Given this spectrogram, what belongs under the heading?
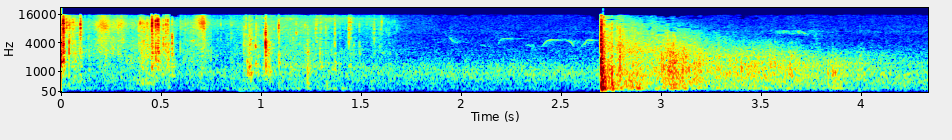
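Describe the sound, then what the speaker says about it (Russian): A single sniper rifle shot in the video game Escape from Tarkov booms from a distance as one sharp report with a trailing echo, set against a quiet background of faint shuffling. "там снайпер пострелял только что"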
